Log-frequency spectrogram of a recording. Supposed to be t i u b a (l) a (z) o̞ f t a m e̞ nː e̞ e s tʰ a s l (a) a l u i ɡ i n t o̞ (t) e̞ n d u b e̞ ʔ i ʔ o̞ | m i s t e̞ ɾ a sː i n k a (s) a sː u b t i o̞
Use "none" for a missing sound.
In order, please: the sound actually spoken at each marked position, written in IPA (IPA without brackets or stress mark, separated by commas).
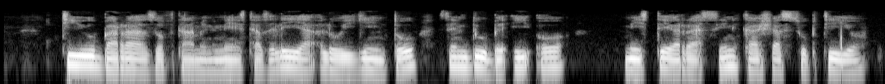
ɾ, z, i, s, ʃ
